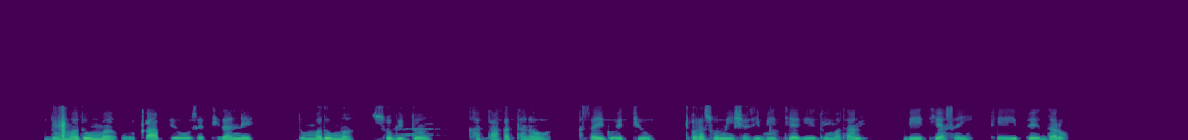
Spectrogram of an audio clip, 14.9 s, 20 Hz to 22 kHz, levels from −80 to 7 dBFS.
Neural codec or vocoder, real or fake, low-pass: none; real; 5.4 kHz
